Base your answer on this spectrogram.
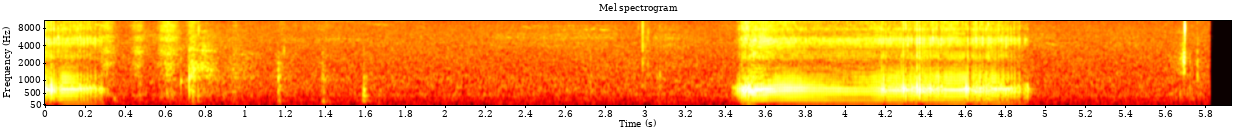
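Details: A small sleeping Cavalier King Charles Spaniel lets out one long, loud, buzzy, rattling snore that keeps a corgi nearby awake.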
